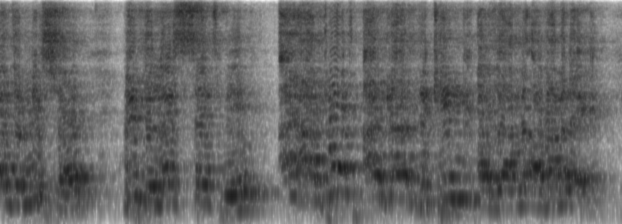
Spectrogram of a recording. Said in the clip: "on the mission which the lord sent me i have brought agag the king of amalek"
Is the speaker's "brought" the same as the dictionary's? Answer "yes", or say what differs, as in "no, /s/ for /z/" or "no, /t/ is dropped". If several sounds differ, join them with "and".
no, /ɹ/ is dropped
